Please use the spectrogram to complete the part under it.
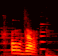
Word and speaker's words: Солдар: Солдар. – Да. Вот, и ударение на второй слог.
